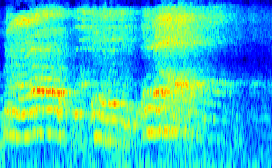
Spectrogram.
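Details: Loud, high-pitched wailing cry in two strong bursts from a newborn girl just after a normal vaginal delivery: a vigorous newborn cry.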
